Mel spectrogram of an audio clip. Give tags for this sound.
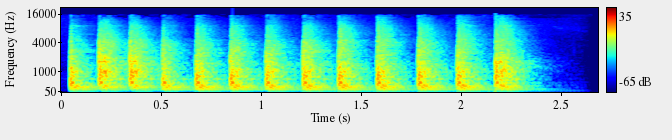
door
front-door
knocking
pound

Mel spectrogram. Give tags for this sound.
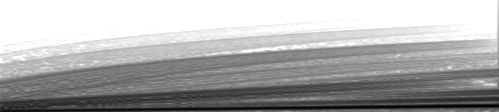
spacepod
space
rising
spaceship
liftoff

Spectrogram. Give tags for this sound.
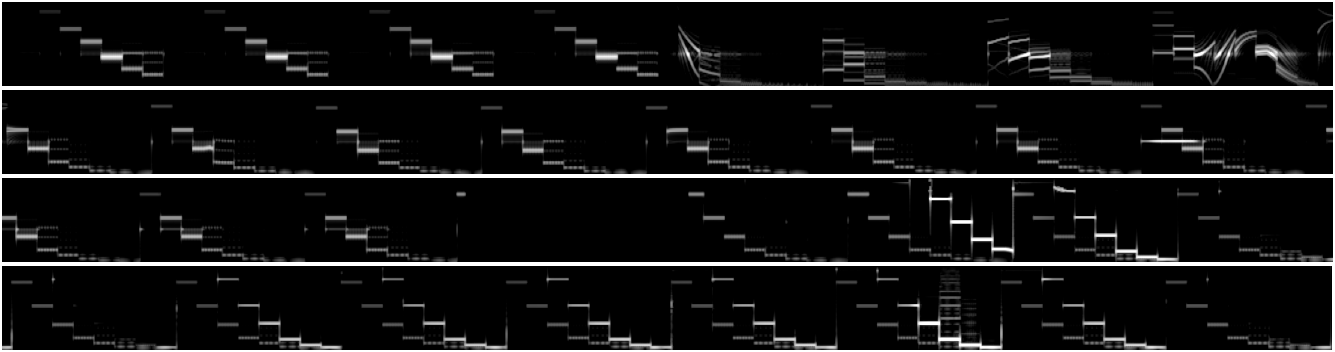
weird
sequence
synthi
sound-design
glitch
synthesis

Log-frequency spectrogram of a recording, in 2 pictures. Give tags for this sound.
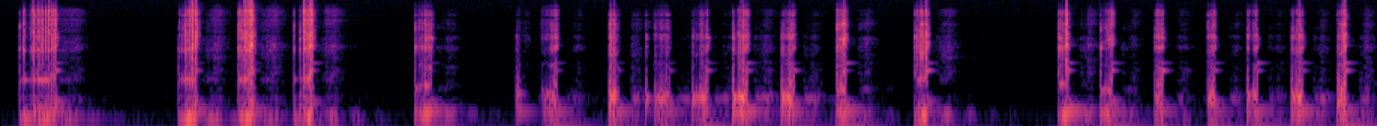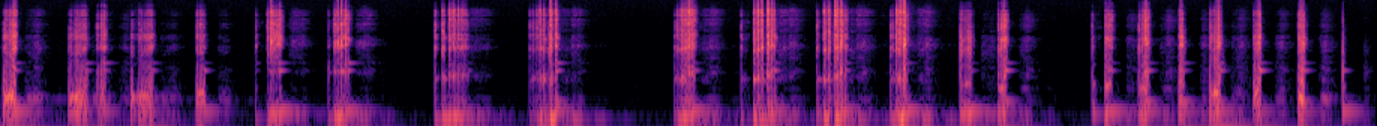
spare-sounds
building-elements
toolbox

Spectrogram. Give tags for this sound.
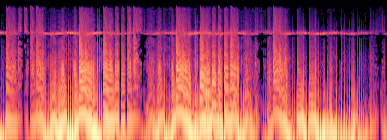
small
k
e
processed
love
h
thumb
pink

